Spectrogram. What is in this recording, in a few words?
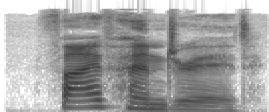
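"five hundred", English, female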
